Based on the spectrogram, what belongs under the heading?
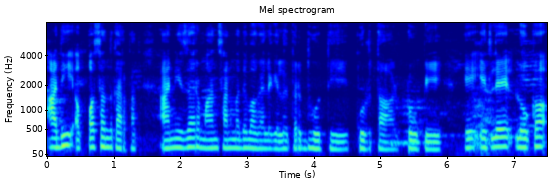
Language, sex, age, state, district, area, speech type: Marathi, male, 18-30, Maharashtra, Nanded, rural, spontaneous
